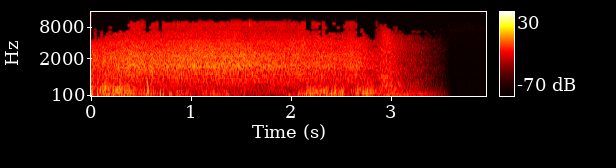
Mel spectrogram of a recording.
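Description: Strong typhoon wind roars and gusts loudly in Catanduanes, Philippines, with rustling and buffeting surges that swell twice before cutting off abruptly.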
